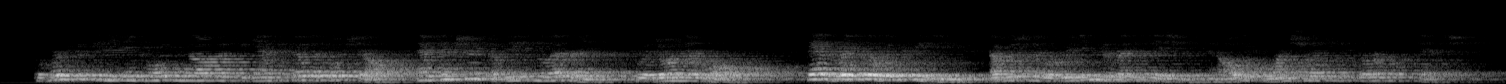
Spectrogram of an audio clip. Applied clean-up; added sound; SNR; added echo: none; none; none; reverberation time 2.2 s.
